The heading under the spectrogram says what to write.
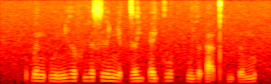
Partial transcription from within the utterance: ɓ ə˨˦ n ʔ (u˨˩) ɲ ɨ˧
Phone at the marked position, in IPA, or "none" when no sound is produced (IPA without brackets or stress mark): u˨˩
